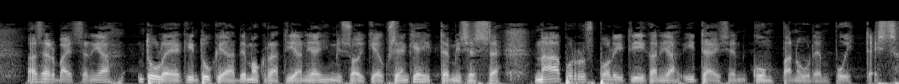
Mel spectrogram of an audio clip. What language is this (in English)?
Finnish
